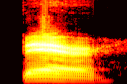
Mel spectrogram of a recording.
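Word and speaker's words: Bexar: go in person what san antonio county is called bear and it's spelled b-e-x-a-r jesus christ why um all right bear county i would just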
